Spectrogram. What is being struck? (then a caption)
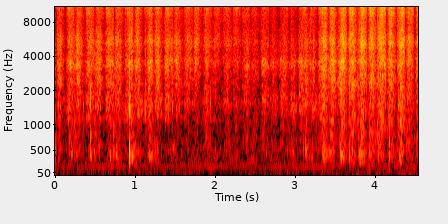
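Leather boot and bristle shoe brush. A tan leather boot is held up and buffed quickly with a bristle shoe brush. It makes a rapid run of hollow, bright brushing and rubbing strokes, growing denser and louder toward the end, over a faint steady low hum.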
